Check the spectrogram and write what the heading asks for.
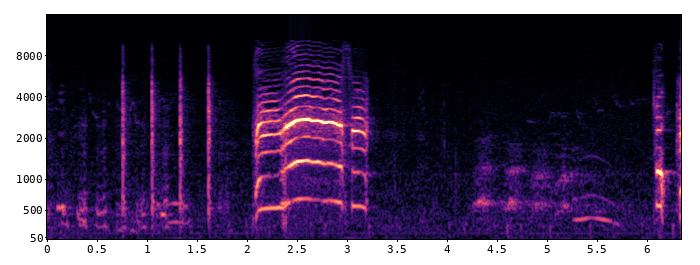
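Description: A few sharp clicks, then, about two seconds in, a single loud, high-pitched animal-like cry lasting about a second that rises and then falls. Faint low murmurs follow.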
